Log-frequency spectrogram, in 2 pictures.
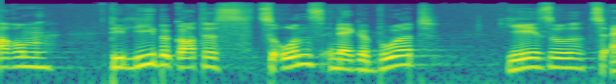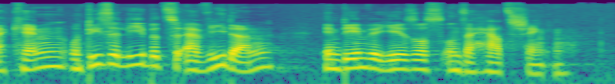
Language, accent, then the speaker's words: German; Lübeck, Schleswig-Holstein, Germany; Ich komme aus Lübeck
